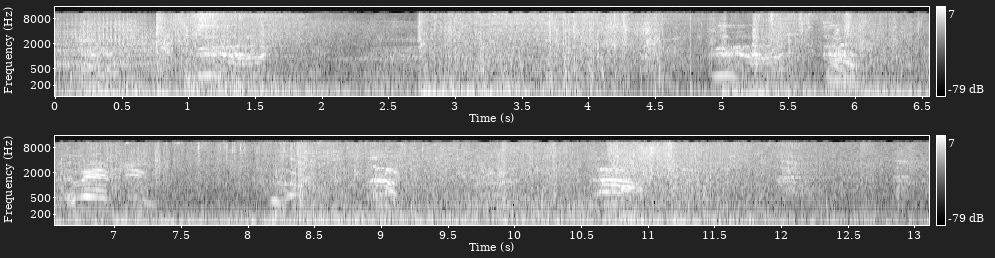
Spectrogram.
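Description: Rock and ice crash and rumble down in an avalanche.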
